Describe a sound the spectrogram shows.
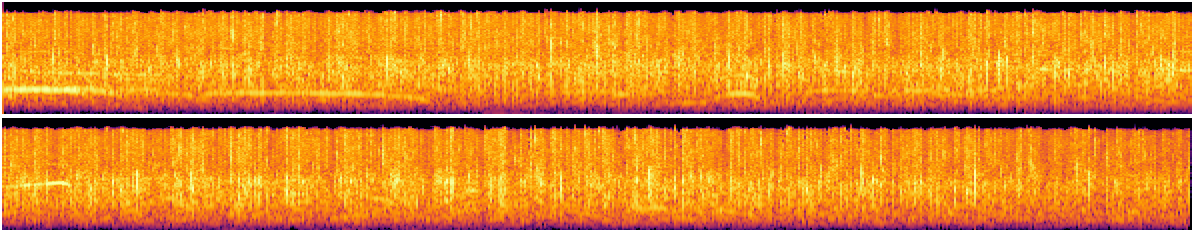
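A large crowd claps and applauds.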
